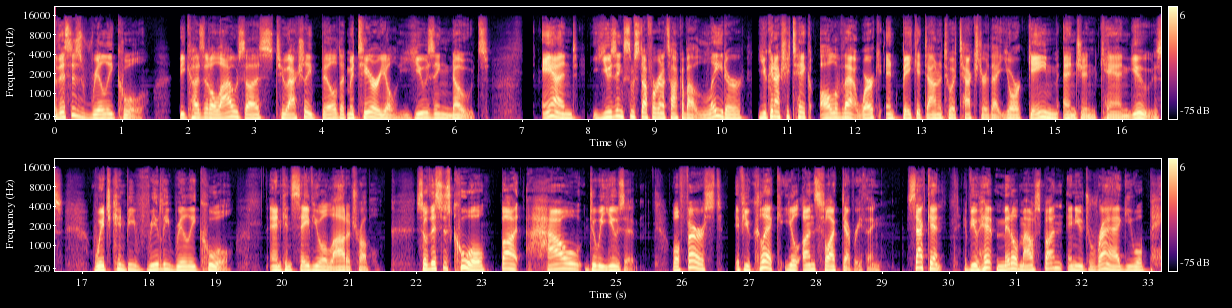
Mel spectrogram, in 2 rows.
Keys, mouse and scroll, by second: 0.0-4.3 drag, 26.7-30.2 drag.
